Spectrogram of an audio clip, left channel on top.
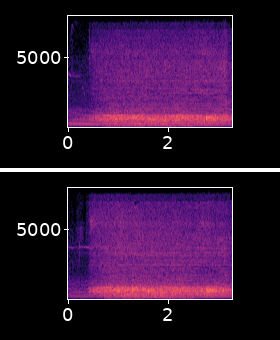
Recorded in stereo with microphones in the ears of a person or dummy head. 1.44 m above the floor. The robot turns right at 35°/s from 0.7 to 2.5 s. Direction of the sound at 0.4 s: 55° right.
